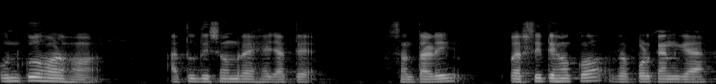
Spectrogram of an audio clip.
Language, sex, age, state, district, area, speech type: Santali, male, 18-30, Jharkhand, Seraikela Kharsawan, rural, spontaneous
